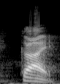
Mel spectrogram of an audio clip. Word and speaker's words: chi: दिखाई दे रहा है, बट इस सिंबल का प्रोनाउंसिएशन है काय, और इसका स्पेलिंग अगर देखा गया तो CHI, काय इज अ सिंबल, याद रखेंगे।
